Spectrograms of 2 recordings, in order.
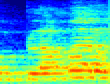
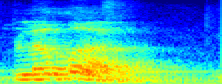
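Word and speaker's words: plumber: है silent प्लंबर लेकिन बी जो है यह साइलेंट है तो उसको प्लंबर बोलते हैं वो साइलेंट है उसका प्रनंसीएशन क्या है प्लंबर इसका क्या है करना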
